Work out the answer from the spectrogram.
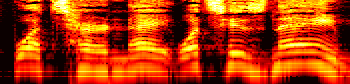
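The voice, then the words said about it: Heckler voice, slightly scary accent. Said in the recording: “This quite kind of slightly scary accent.”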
